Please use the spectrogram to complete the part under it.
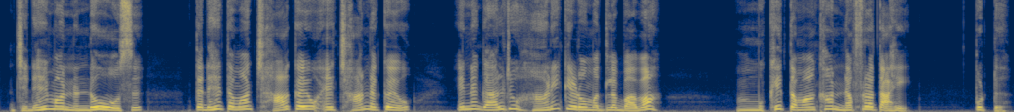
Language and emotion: Sindhi, disgusted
